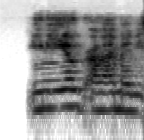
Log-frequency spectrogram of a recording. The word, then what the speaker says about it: Enneagram: I said it wrong. Genuine. It's Enneagram with the E. Enneagram.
